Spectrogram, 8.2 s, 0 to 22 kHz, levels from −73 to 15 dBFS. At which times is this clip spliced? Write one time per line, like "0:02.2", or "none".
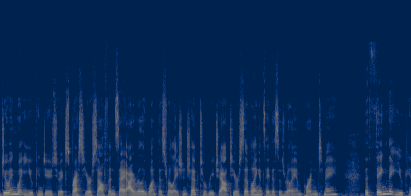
none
